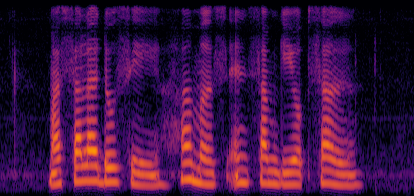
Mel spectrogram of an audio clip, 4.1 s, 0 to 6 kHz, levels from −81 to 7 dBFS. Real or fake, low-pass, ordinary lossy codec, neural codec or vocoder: real; 5.4 kHz; none; none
